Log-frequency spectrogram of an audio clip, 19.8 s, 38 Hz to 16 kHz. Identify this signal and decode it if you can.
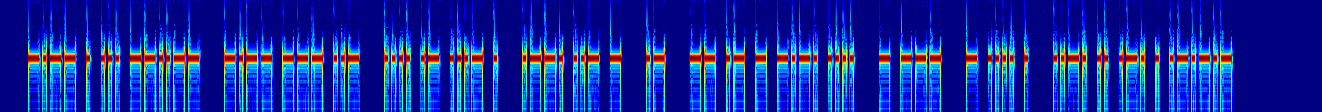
Morse code, heard as a keyed tone, about 21 wpm, 700 Hz. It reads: YES, YOU HAVE PUT A MATCH TO THE FIRE.
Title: Sentences from Top 1600 Words 22wpm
